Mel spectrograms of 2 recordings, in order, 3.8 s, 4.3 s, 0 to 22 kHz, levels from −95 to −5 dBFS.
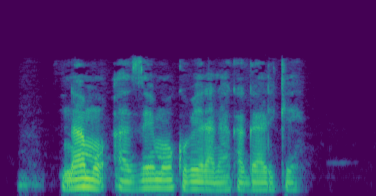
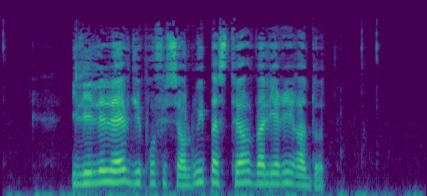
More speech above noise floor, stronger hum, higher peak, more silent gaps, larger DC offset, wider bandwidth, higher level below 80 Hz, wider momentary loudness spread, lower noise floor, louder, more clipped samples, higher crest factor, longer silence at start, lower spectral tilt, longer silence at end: first, 48 dB vs 32 dB; neither; about the same, -8 dBFS vs -10 dBFS; neither; neither; second, 8 kHz vs 16 kHz; first, -60 dBFS vs -66 dBFS; about the same, 13 LU vs 12 LU; first, -75 dBFS vs -62 dBFS; about the same, -28 LUFS vs -28 LUFS; neither; about the same, 20 dB vs 22 dB; second, 0.2 s vs 0.35 s; first, -5.5 dB/octave vs -2 dB/octave; first, 0.75 s vs 0.6 s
